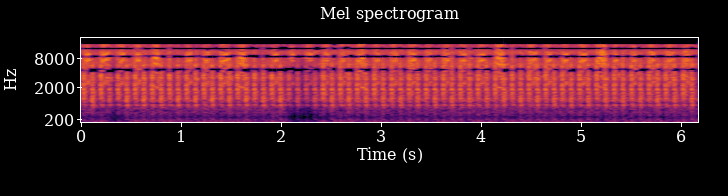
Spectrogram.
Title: HELP!!! What’s causing this sound?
